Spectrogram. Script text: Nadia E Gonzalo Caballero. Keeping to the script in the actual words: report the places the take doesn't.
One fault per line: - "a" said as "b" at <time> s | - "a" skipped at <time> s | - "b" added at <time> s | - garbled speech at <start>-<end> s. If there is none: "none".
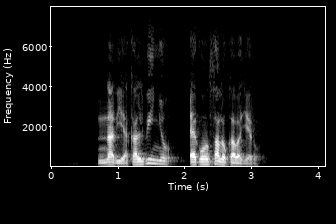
- "Calviño" added at 1.2 s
